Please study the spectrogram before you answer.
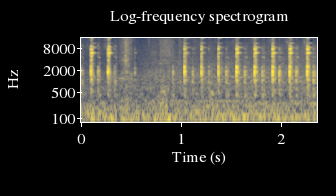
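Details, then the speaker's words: SsangYong at idle with the tensioner already replaced: sharp regular clacking about six times a second from the oscillating accessory belt, alternator bearing rumbling slightly; cause not confirmed. "esse é o barulho que o senhor tá escuta com a correia em alto movimento, como ela oscila seu João."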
